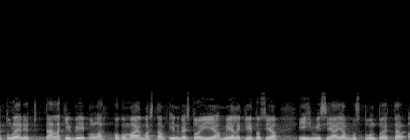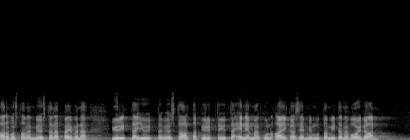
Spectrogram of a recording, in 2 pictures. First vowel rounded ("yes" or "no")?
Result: yes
